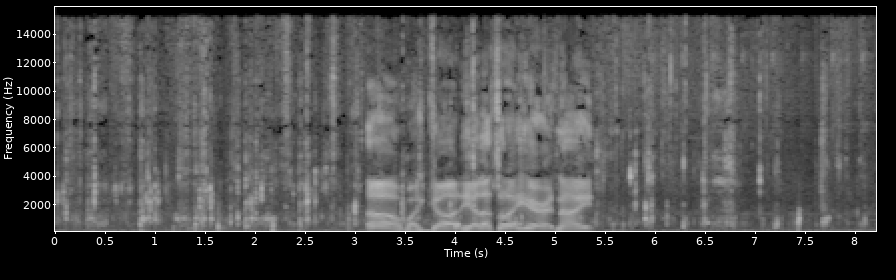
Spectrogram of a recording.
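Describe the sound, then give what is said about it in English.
Close, wet smacking and slurping of a dog licking, recorded for ASMR, repeats steadily throughout, with people talking over it and a wavering, drawn-out tonal sound rising in the middle. “ASMR, 9 minutes of dog licking.”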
